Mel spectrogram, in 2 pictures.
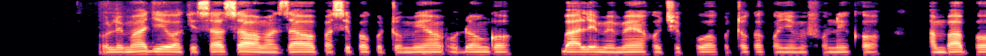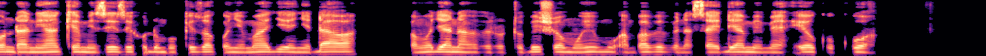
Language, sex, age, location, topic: Swahili, male, 25-35, Dar es Salaam, agriculture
